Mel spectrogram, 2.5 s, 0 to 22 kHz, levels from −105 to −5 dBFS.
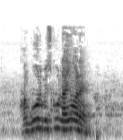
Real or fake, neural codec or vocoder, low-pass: real; none; 10.8 kHz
